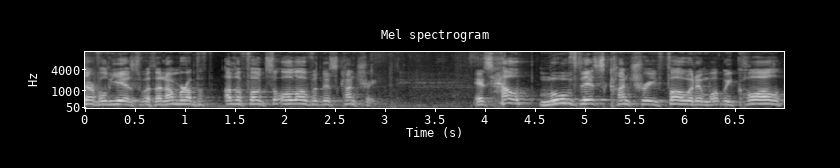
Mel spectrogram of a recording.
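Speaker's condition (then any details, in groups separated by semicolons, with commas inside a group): No condition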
